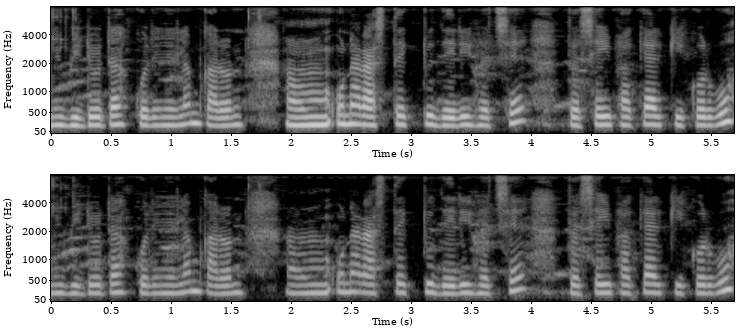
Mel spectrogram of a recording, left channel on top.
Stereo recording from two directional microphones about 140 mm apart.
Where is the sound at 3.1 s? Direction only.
20° left (ahead or behind).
